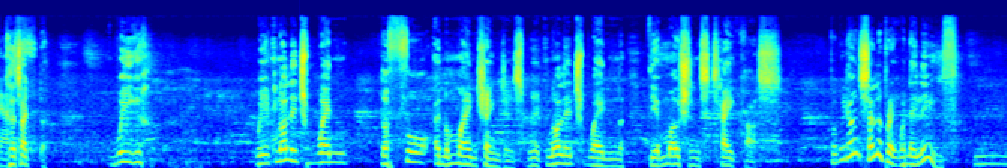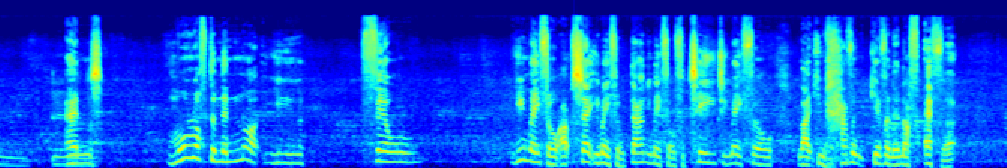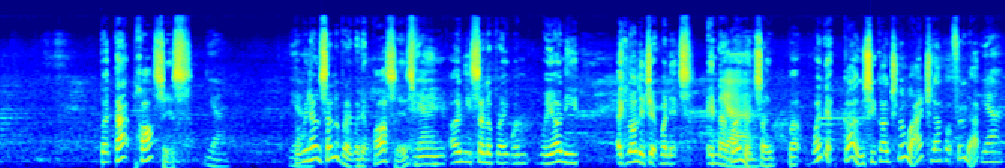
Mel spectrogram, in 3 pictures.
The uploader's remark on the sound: recorded live last May from the Emancipated Run Crew stand at The National Running Show South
